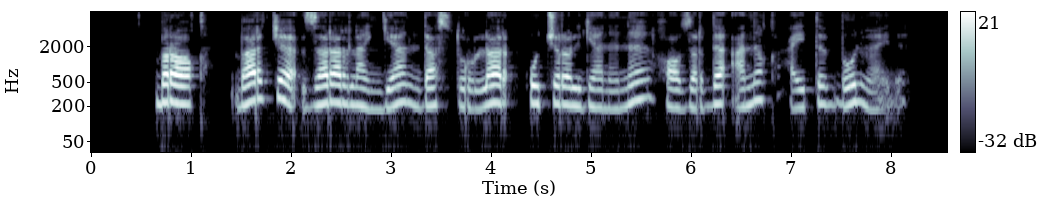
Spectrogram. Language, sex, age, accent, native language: Uzbek, female, 18-24, Toshkent viloyati, Uzbek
